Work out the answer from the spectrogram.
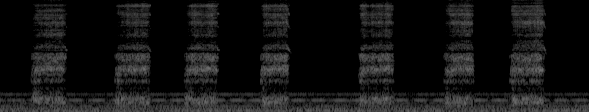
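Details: Wild barn owl in a monitored research nest box, seven harsh, breathy hissing screeches in six seconds, each a short noisy burst, spaced irregularly, over a steady low electrical hum.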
